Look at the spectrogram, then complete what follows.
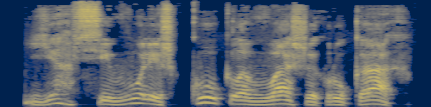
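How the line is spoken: Moaning. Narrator (Russian): простонал он

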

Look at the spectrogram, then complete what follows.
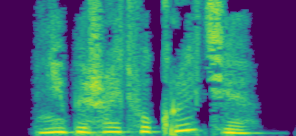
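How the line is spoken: Timid question. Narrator (Russian): робко поинтересовалась

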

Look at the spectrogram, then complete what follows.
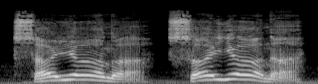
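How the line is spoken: Muffled bass roar. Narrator (Russian): он глухим басом проревел

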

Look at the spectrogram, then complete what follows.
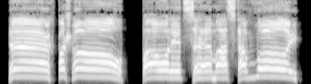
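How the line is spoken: Loud yelling. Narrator (Russian): заорал Федор

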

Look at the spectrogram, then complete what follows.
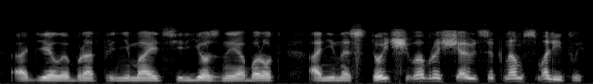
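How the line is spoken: Whisper. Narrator (Russian): Шаосен прошептал

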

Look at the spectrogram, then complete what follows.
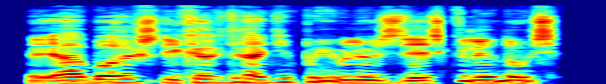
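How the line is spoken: Sobbing. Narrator (Russian): всхлипнул горе-преступник

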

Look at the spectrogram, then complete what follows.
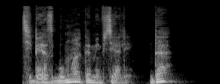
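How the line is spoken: Choked whisper. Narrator (Russian): кадровичка поперхнулась и шепотом спросила

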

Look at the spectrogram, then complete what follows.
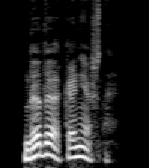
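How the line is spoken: Sarcastic. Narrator (Russian): не скрывая сарказм

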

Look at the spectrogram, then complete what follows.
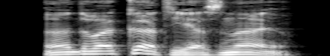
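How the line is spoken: Cold. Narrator (Russian): закончил за нее сэр Руперт, холодно

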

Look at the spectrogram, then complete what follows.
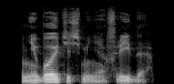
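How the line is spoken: Gentle. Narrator (Russian): мягко сказал Слава

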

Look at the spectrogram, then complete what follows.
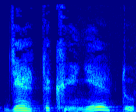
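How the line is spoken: Sad. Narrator (Russian): ответила Иона печально

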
